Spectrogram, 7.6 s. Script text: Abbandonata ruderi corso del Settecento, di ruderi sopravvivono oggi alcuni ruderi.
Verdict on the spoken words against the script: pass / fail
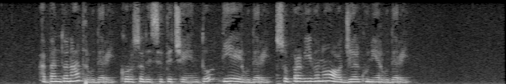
pass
